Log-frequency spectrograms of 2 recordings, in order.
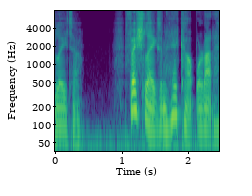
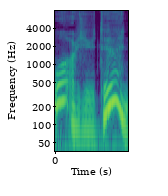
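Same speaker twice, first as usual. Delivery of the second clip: inquisitive, wondering tone, pitched up; 5 semitones higher than usual. A character asks someone speaking Dragonese what they are doing; curious question. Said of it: "Asked Fishlegs curiously".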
